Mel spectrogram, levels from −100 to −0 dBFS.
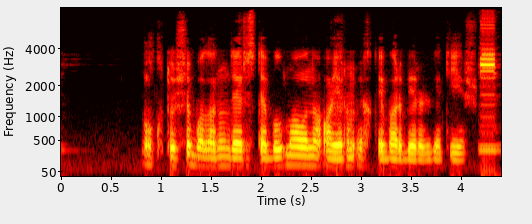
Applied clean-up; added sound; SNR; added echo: none; Vehicle horn, car horn, honking; 9 dB; none.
